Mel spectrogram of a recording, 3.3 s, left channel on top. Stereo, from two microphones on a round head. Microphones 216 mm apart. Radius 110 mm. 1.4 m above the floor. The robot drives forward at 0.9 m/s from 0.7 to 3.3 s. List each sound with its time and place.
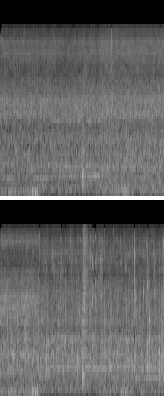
1.6 s a snare drum: 90° right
